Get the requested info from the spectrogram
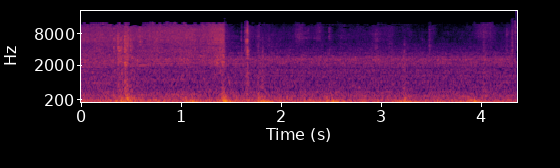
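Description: Low, steady rumble of a car running, heard from inside the cabin, with a couple of soft knocks in the first second and a half; the higher hiss dies down about a second and a half in.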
